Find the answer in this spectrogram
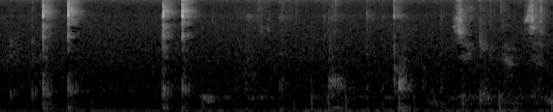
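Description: Near silence with a few faint, sharp clicks: two quick pairs in the first second and a half, then fainter single ones later.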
